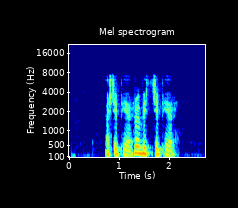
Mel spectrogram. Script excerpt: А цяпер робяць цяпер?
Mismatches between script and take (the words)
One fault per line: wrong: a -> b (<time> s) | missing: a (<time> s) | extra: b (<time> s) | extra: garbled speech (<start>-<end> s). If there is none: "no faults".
no faults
